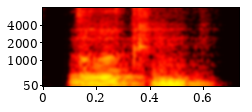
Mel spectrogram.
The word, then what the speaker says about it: Rücken: Pronounce the umlaut, yeah? So purse your lips and push your tongue forward. Rücken.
